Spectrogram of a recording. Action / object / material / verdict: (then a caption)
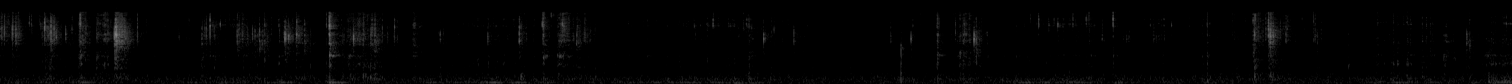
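scrape / bar of soap scraped with a metal blade / soap / none. A hand-sized solid bar of dry blue-and-white striped soap, held in one hand, is scraped and carved with a metal utility blade, chipping off flakes. The sound is bright, crackly scraping and crunching in uneven bursts, with short quiet gaps and almost no low end.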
